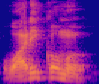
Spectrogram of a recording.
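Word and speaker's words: 割り込む: 세치기 하는 걸 와리꼬무, 와리꼬무. 뒷글자가 당자, 이게 할당됩니다. 업무 할당이라든가 나눠지는 할당, 발음은 와리아테르, 와리아테르.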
